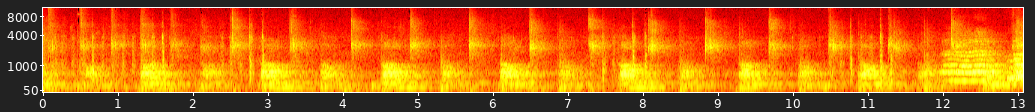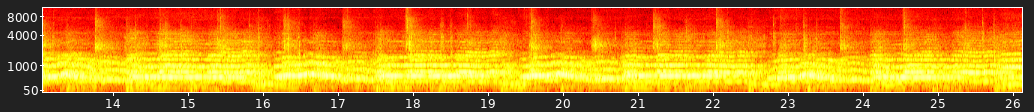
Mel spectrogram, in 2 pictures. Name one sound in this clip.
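A group of young men and women sings in harmony through microphones.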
